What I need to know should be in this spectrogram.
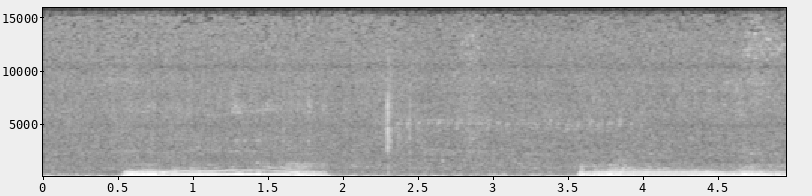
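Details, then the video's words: Pet cat Notail calls out as he is petted, giving two long, wavering, arched meows about three seconds apart, each swelling and then sliding down at the end, over a low background hum. "Notail makes sounds when I pet him"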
